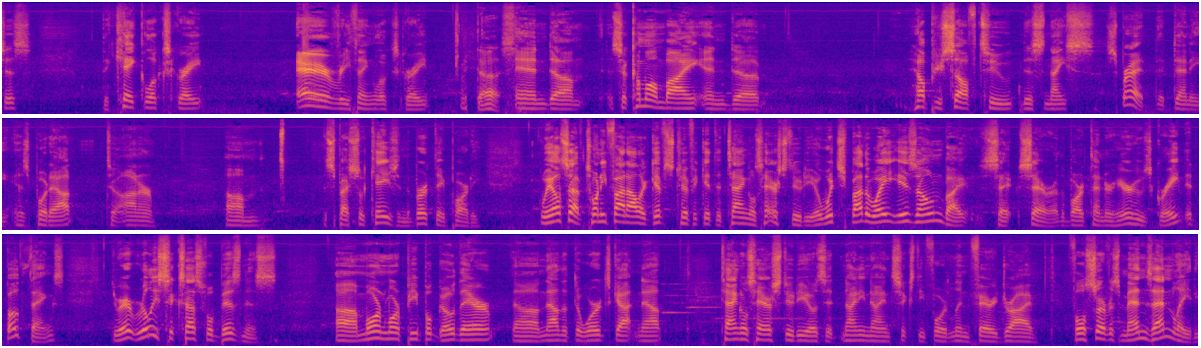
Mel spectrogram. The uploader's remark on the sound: Broadcasting live from Friendly's Sports Bar and Grill at 3971 Bayless Ave. In South St.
